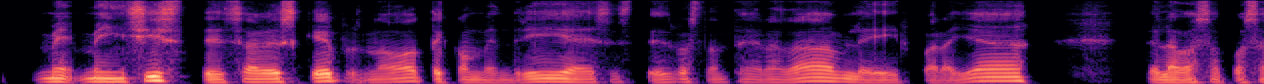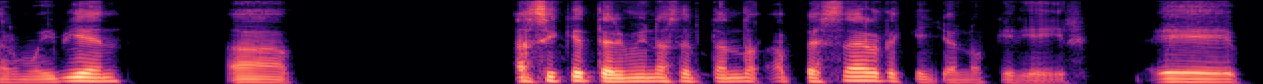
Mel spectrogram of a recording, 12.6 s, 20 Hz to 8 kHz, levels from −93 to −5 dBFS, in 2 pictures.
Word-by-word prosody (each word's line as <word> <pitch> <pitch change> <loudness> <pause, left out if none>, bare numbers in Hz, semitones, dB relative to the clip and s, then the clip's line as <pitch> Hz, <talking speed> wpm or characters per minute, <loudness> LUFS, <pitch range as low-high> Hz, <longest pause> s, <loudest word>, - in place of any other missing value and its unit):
me 110 +2 -4
me 110 +1 -3
insiste: 110 -4 +1
"¿Sabes 100 +2 -2
qué? 130 +1 +1
Pues - - -19
no, 110 +7 -7
te - - -8
convendría. 95 +4 -6
Es, 95 - -13
este, 95 -2 -17
es 95 - -13
bastante 100 -1 -16
agradable 100 0 -7
ir 85 +2 -13
para 80 -1 -15
allá. 135 - -3 0.6
Te 90 - -10
la 90 - -3
vas 90 +1 -8
a - - -12
pasar 95 -2 -10
muy 95 +2 -6
bien". 130 0 +6 0.5
Ah 95 0 -2 1.1
Así 145 - +5
que 145 +1 +7
termino 125 -1 +5
aceptando 120 0 -3
a 125 - -11
pesar 140 +4 +4
de 135 - -3
que 95 - -11
yo 90 - -10
no 85 0 -15
quería 75 -5 -12
ir, 65 -3 -16 0.3
eh, 105 -2 +3
105 Hz, 180 wpm, -21 LUFS, 95-125 Hz, 1.1 s, que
